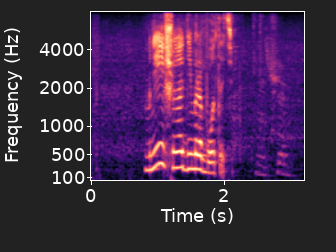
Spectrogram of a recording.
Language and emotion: Russian, neutral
